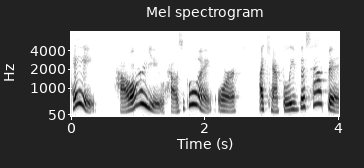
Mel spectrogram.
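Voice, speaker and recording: A woman's put-on character voice, high-pitched and sing-song, with a Canadian accent at a moderate pace. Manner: rising, sing-song pitch.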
